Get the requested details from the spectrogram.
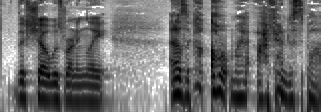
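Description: Talking at a very fast pace, a woman with a very deep, low pitch and a Long Island accent shows ordinary pitch variation. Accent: Long Island New York. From Long Island, New York. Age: 20s. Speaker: comedian. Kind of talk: casual chat, podcast interview.

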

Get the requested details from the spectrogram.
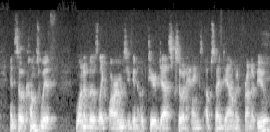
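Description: Very fast speech from a man, fairly low-pitched, somewhat breathy, with a dark, mellow tone. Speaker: podcast co-host. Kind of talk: casual chat.

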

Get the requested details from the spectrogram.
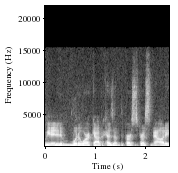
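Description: This man has a fairly low pitch. His intonation stays flat and monotone. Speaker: podcast co-host. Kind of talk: casual chat. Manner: fast talker.

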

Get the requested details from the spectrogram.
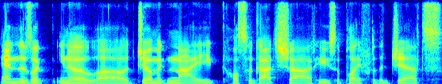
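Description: An American accent at a fairly quick pace on a very clean recording with a silent background. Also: man. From US South, New Orleans. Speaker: journalist. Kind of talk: casual chat.

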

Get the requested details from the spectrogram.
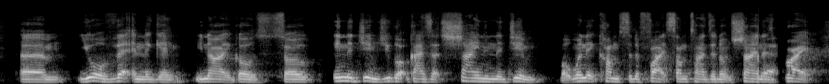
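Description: With a London accent, a man speaks at a fairly quick pace and medium pitch, with ordinary pitch variation. His loudness stays very even against a quiet background. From West London, England. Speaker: podcast host. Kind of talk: interview.

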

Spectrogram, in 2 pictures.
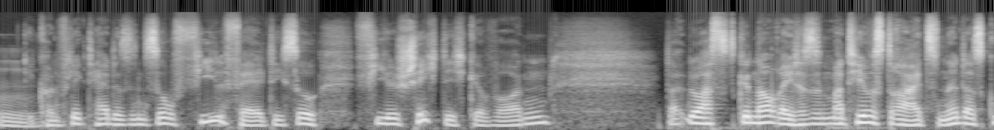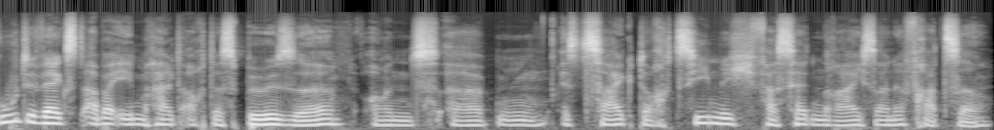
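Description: A man with an unremarkable speaking voice talks at a fairly slow pace and a medium pitch with ordinary pitch variation. The recording is very clean, with a silent background. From eastern Lower Saxony, Germany. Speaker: pastor and author. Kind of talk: casual interview about theology.

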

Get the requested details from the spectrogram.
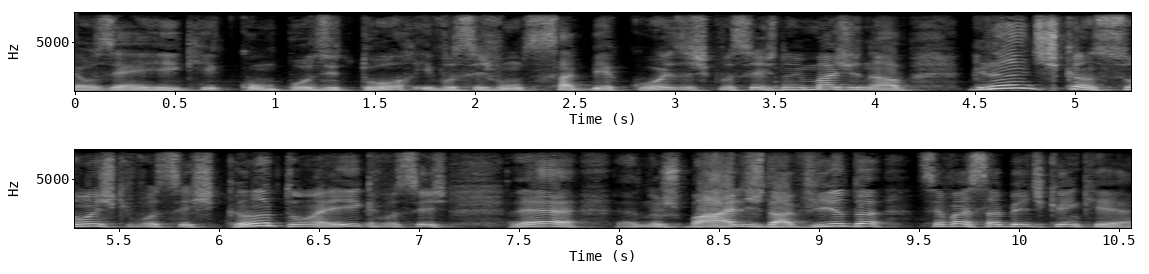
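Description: Speaking in a Rio de Janeiro accent, a man with a fairly high pitch talks at a moderate pace in an animated tone with lively intonation, in a very clean recording with a silent background. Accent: Carioca Brazilian Portuguese. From Brazil, Rio de Janeiro (Copacabana). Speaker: podcast co-host and musician. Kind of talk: casual chat.

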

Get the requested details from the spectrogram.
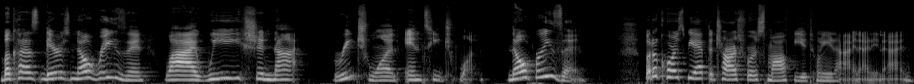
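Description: A woman's animated, bright and sharp voice at a moderate pace. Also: lively intonation. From US Midwest, Chicago. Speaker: podcast host, business coach. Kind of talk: motivational solo podcast.

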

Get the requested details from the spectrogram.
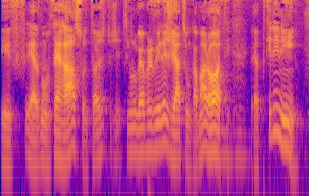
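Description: A man at a very fast pace with lively intonation, on a very clean recording with a silent background. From Brazil, Rio Claro (São Paulo state). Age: 60s. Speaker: social columnist and carnival designer. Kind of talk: casual interview.

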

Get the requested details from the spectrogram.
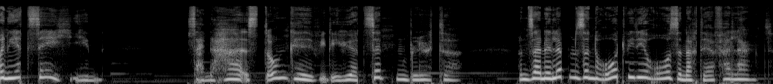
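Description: With music in the background, a woman speaks in a high pitch with lively intonation, the sound dry and close with no echo. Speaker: audiobook narrator. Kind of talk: bedtime story reading aloud. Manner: slow, soft, soothing and calm, with a lulling storytelling rhythm.

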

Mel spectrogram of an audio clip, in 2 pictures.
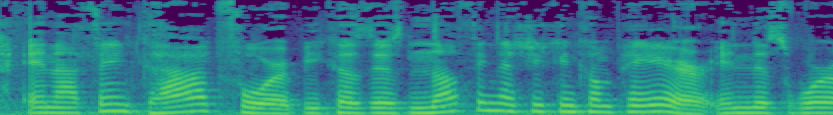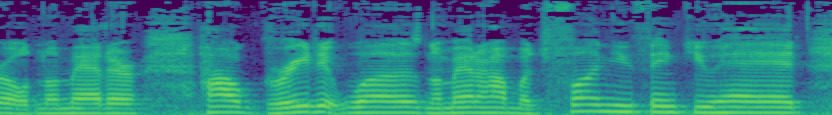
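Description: A woman speaks with an American accent in a normal speaking voice, her pitch fairly low and its variation ordinary. Her loudness stays very even at a moderate pace, with hardly any pauses. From New Jersey. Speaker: pastor. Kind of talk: testimony.

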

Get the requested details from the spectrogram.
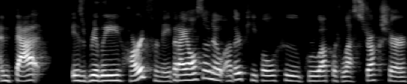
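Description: A woman speaks in a plain, everyday voice at a medium pitch. Her intonation is fairly even and her pace moderate. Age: 30s. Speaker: podcast host. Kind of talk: casual chat.

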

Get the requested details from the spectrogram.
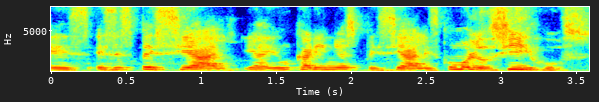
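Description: Speaking in a normal speaking voice, a woman uses a fairly high pitch with ordinary pitch variation. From Colombia, Medellín. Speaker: actress and psychologist. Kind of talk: live-stream interview.

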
